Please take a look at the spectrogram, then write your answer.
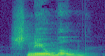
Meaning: snowman, figure made of snow
- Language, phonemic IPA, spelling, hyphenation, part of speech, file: Dutch, /ˈsneːu̯.mɑn/, sneeuwman, sneeuw‧man, noun, Nl-sneeuwman.ogg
